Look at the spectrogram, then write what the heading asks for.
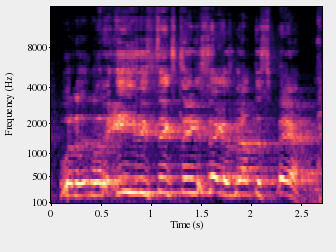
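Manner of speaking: laughing. Real, not acted. Laughing while mocking the time.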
